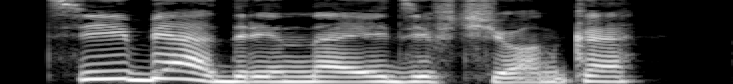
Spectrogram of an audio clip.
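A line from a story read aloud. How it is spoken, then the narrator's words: Malicious laugh. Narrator (Russian): злобно хохотнул Гелиодор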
